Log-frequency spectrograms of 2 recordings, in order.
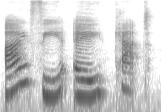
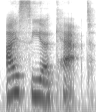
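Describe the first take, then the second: First: The word 'a' is said with a full 'ay' vowel. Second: The word 'a' is reduced to a relaxed 'uh'. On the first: It sounds proper. "A sounds like a little proper to me" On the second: It sounds natural and relaxed. "uh sounds a little bit more like natural and relaxed"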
